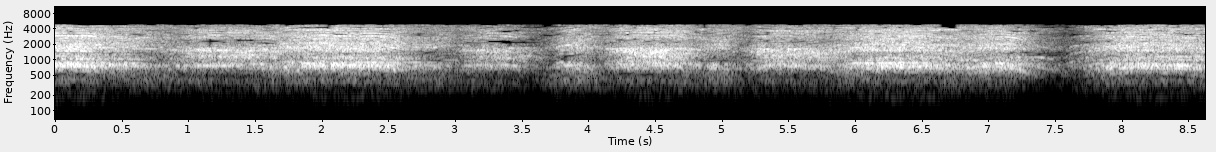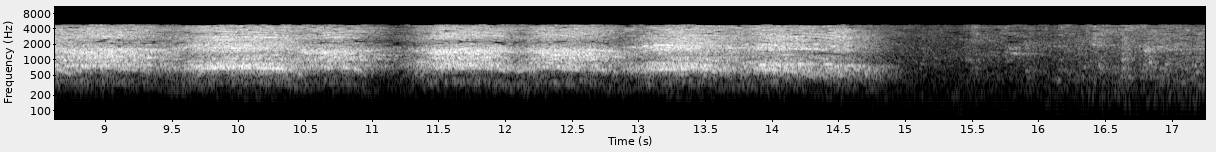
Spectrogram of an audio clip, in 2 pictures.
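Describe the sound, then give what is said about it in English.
A crowd chants the Hare Krishna mantra in unison, a dense, steady wall of many voices rising and falling in rhythmic waves, then dropping to a quieter murmur near the end. “If you can chant much louder, please, it will be very nice. Hare Krishna, Krishna, Krishna, Krishna, Hare Hare.”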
